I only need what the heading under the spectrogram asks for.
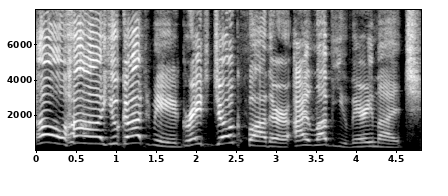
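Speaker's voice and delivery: slow, stilted, wooden line reading. Mocking people who talk like characters in a poorly written fanfic: mocking stilted fanfic dialogue. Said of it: "talk like, uh, like a really poorly written fanfic".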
